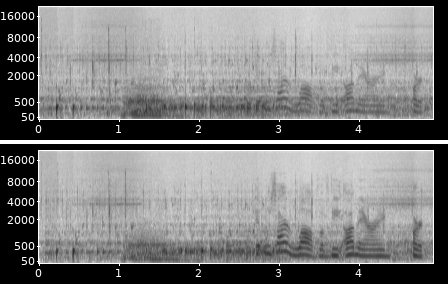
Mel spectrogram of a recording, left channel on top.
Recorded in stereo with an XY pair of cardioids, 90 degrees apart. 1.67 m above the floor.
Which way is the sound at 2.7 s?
65° right.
